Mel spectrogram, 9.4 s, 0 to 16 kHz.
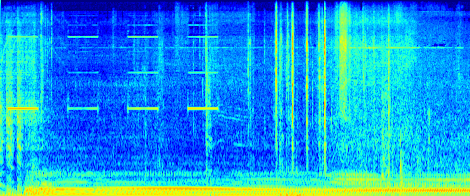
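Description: A turbocharged 400 hp Toyota FR-S with a built FA20 engine turns over and settles into a deep, steady rumbling idle, with a few soft electronic chimes early on.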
